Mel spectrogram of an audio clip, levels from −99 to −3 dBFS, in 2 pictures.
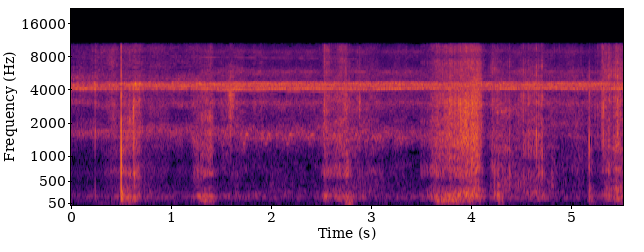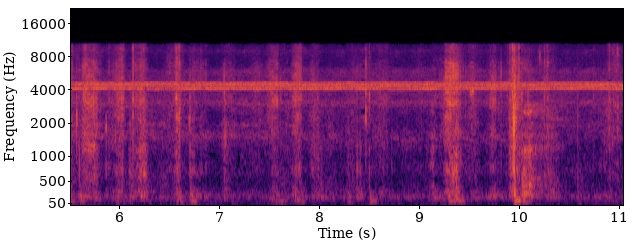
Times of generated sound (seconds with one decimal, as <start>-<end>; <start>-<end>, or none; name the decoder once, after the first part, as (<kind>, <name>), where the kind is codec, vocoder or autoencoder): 0.0-1.3 (codec, SNAC)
